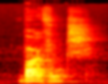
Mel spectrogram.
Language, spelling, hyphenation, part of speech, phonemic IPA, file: Dutch, barvoets, bar‧voets, adjective, /bɑrˈvuts/, Nl-barvoets.ogg
- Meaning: alternative form of barrevoets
